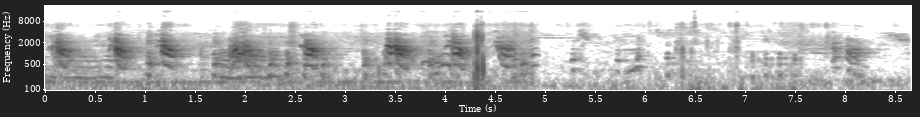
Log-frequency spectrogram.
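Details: Grey francolin, or teetar, calling: a series of harsh, harmonic notes repeated roughly every 0.6 seconds for about five seconds, followed by fainter scattered calls over a steady low hum.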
